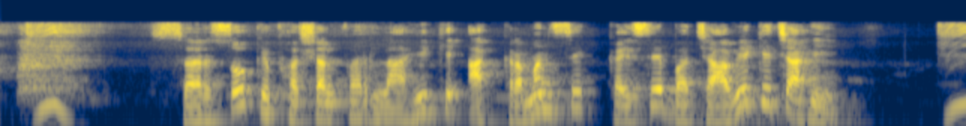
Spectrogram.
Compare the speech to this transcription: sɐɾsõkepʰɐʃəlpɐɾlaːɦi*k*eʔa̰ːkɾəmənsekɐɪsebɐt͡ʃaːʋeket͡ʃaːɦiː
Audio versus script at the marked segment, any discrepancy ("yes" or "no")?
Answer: no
